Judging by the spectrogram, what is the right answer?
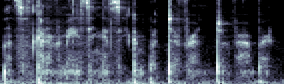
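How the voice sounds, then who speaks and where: Whispering at a moderate pace, a woman comes through noticeable background noise. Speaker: puppet maker. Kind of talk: ASMR show and tell. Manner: whispered.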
